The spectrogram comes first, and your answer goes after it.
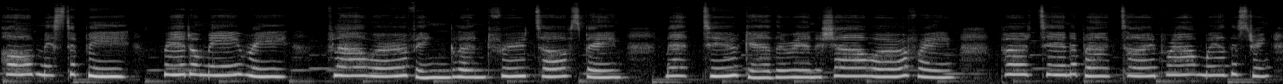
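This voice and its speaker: A woman's voice: very high voice, steady tone, takes it slowly, a little mellow, soft background music, pitched above the performer's own voice. A woman voicing an impertinent young male squirrel from a storybook, chanting riddles in a teasing sing-song. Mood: rude, sing-song.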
